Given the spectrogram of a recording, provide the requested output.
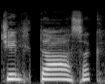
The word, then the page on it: jilta's'g: Mi'gmaq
